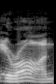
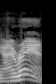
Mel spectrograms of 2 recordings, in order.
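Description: First: The name is said the way Iranians say it. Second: The name is said the way Americans say it. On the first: "in Iran, they've been saying Iran the whole time" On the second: "we've been saying Iran"

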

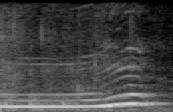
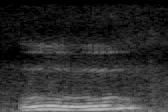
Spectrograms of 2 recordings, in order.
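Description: First: The call is loud and high-energy. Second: The call is quiet and low-energy.

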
